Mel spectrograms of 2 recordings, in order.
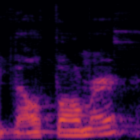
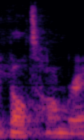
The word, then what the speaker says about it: Velthomer: Honestly, considering that I never realized that anything that there's a TH in Veltomer, and therefore it could absolutely be Velthomer, I'm a little worried that I'm pronouncing it wrong my entire life, but I'm gonna say Veltomer anyway.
